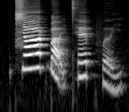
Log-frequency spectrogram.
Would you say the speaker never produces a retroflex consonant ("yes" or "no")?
yes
